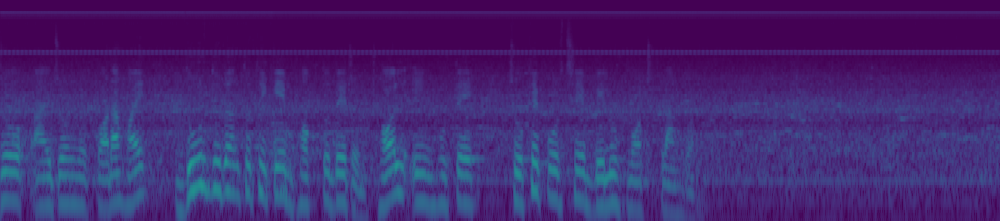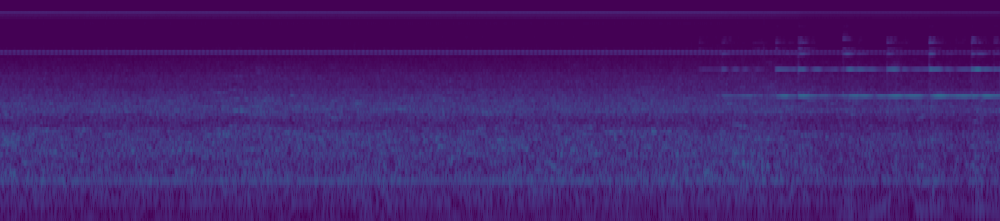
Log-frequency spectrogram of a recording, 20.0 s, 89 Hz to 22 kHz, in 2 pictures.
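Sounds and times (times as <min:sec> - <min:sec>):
hand bell ringing: 0:17.0 - 0:20.0.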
